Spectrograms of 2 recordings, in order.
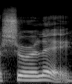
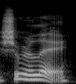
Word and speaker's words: Şüräle: Or a Şüräle. Şüräle. Sorry, I'm pronouncing it correctly in the Russian accent. Şüräle. Mm-hmm. Or it sounds more like Şüräle.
